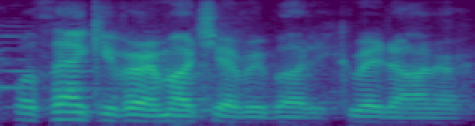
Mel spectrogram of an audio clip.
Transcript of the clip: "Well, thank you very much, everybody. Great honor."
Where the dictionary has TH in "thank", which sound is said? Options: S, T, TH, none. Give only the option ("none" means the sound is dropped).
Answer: TH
